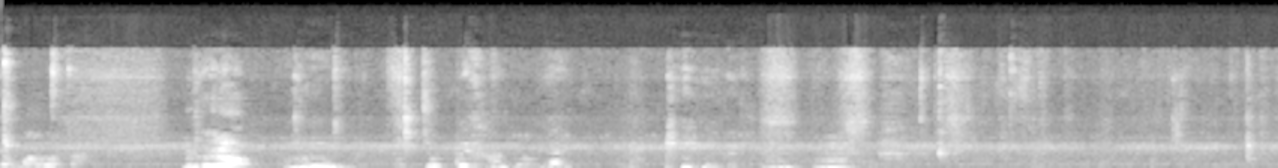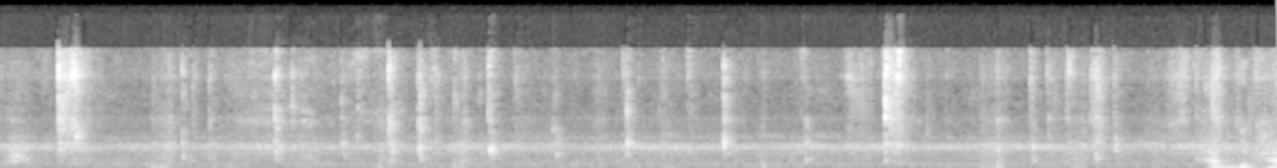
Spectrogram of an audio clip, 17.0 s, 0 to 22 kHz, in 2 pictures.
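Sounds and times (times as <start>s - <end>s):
people eating: 4.0s - 17.0s.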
